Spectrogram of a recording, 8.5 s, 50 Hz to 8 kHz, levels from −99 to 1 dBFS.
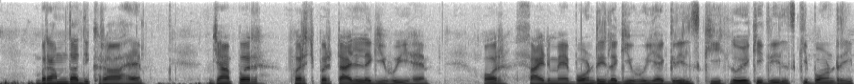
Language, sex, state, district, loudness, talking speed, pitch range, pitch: Hindi, male, Himachal Pradesh, Shimla, -18 LUFS, 190 wpm, 135-150 Hz, 145 Hz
